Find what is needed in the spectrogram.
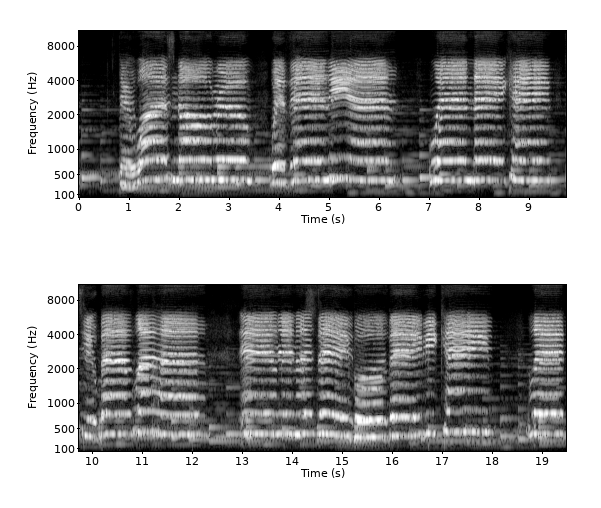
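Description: A preschool children's choir singing a song in unison over an instrumental accompaniment, in phrases of a few seconds with short breaths between them.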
